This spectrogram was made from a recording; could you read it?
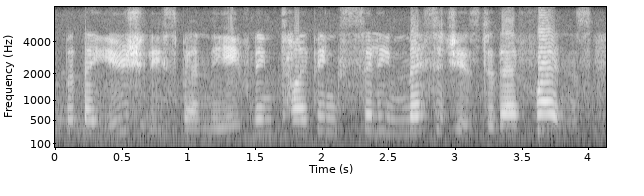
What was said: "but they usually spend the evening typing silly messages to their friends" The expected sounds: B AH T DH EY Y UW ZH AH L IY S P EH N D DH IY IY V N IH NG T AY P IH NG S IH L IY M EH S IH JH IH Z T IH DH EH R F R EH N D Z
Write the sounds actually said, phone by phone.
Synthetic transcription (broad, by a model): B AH T DH EY Y UW ZH AH L IY S P EH N DH IY IY V N IH NG T AY P IH NG S IH L IY M EH S IH JH IH Z T IH DH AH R F R EH N D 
